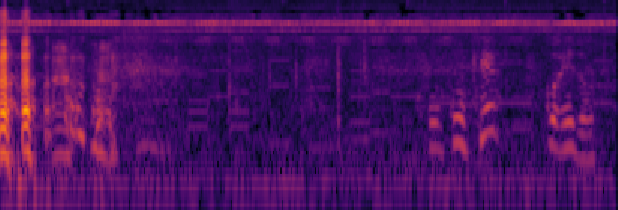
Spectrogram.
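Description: A steady high-pitched chorus of insects singing without a break, like crickets on a late-summer night.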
